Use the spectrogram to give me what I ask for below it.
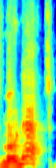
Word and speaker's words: Monette: You don't pronounce the last letter, so it's Monette, because it's M-O-N-E-T-T-E.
